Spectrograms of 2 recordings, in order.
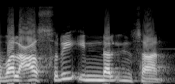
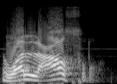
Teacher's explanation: عین صاد زبر عص رازر ری والعصری، اس را کو ملانے کی صورت میں اگلی آیت کے ساتھ ملانے کی صورت میں باریک پڑھا جائے گا، اور اگر ہم نے اس پر وقف کر دیا تو یہ را کیا ہو جائے گی، یہ موٹی پڑھی جائے گی، والعصر۔ اگر ہم نے اس کو اگلی آیت کے ساتھ ملایا تو والعصر ان الانسان، اس را کو پھر ہم باریک پڑھیں گے۔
